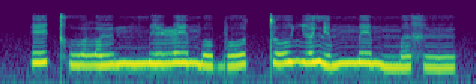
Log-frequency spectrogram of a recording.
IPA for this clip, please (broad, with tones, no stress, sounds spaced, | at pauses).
e˧˥ kʰ u˩ lˠ ʉ˩˧ mː i˧ ɭ e˧ m o˩ b o˩˧ tː o˧˥ ʎ ə˧˥ lʲ ə˩˧ mː e˥ mː ə˩˧ x ʉ˩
